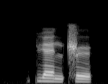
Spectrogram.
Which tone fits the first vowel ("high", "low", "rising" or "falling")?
falling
